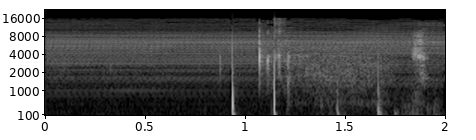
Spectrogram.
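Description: A faint steady hum, then several short sharp clicks in the second half.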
